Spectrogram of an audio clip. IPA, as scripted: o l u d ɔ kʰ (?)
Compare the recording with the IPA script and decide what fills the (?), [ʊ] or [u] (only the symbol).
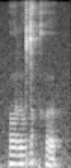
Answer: ʊ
